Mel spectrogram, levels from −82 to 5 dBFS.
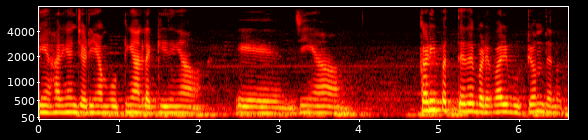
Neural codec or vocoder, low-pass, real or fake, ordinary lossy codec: none; none; real; none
